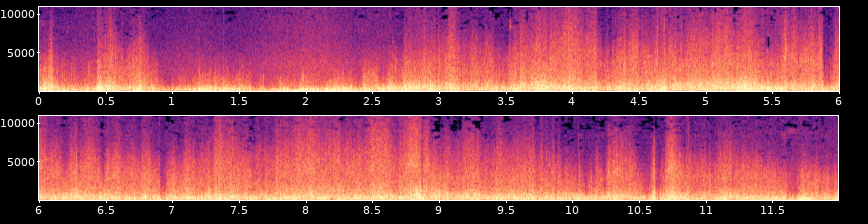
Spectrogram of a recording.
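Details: Strong wind buffets the microphone on a windy day at a bayside dog park in San Francisco Bay, a steady roar with no barking or other animal sound.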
